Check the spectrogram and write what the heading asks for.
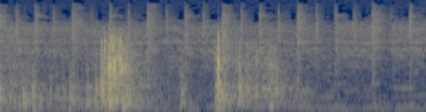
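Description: A Bakugan toy ball, Darkus Nillious, is rolled across a tabletop over background music. A rush of rolling noise comes about a second in, then a sharp click a little after two seconds as the spring-loaded ball snaps open into its figure.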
